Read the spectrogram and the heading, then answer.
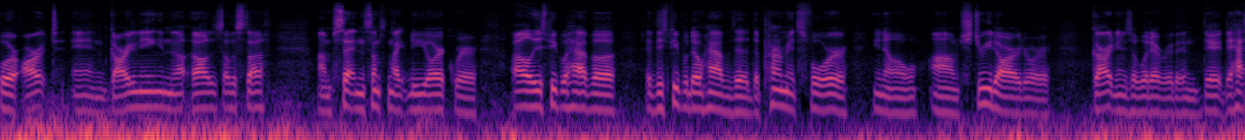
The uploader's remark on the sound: Today I just walk and talk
